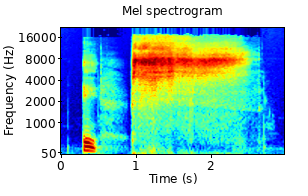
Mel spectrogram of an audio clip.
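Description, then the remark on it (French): A short voiced sound is followed by a sustained, bright hissing exhale lasting about a second and a half, a person imitating a snake in a breathing exercise, fading out at the end. “Et voilà, vous savez faire le serpent.”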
